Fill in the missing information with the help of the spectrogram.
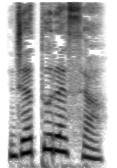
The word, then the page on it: ಜಾತರಾಸಿ: jāta rāsi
